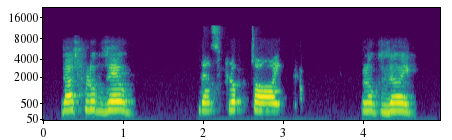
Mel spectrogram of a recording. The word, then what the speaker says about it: Flugzeug: Flugzeug. Ya, EU kan dibacanya apa? Oh iya, oi. Oh iya. Das Flugzeug.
